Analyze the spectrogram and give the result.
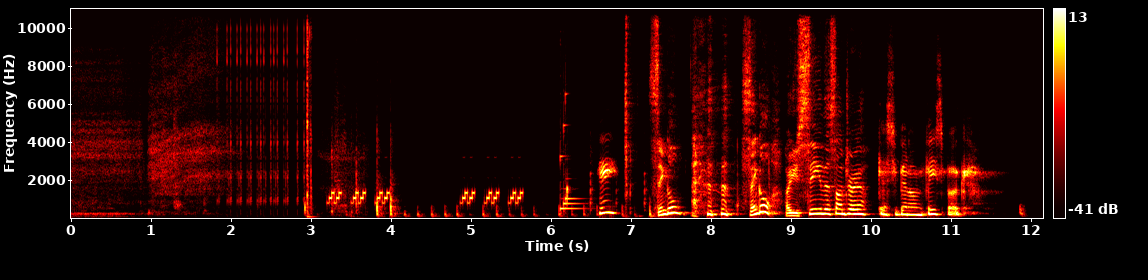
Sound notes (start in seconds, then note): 1.8 computer mouse clicks; 3.0 computer rings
